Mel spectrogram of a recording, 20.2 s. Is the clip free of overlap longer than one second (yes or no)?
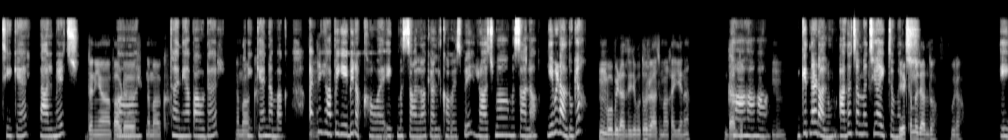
yes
